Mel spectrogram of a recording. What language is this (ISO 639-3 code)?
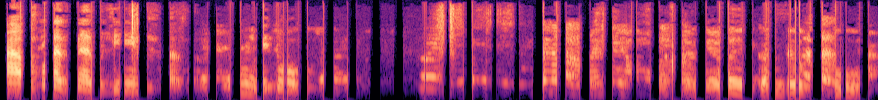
swa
